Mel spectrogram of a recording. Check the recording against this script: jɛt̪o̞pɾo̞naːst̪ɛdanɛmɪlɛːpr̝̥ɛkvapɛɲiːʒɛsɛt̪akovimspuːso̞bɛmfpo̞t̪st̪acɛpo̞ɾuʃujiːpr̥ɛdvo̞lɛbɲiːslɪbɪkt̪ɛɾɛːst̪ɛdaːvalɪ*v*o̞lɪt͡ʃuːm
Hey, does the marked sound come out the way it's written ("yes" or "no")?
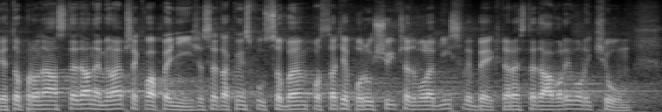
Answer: yes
